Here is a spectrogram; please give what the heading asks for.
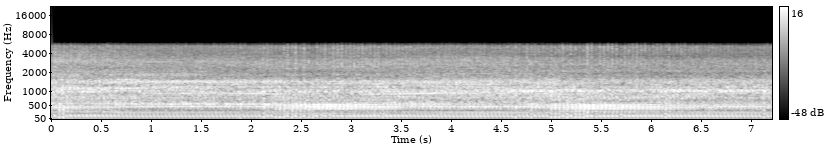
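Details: John Deere small engine idling with an uneven, stumbling beat and occasional misses instead of a smooth hum; rough running, cause unclear.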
